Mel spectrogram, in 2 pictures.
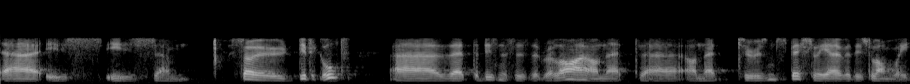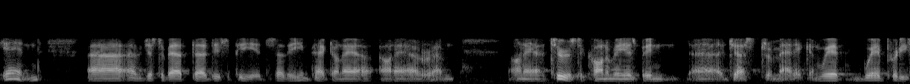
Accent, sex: Australian, male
